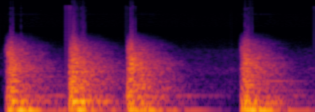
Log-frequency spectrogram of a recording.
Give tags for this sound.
doumbek percussion

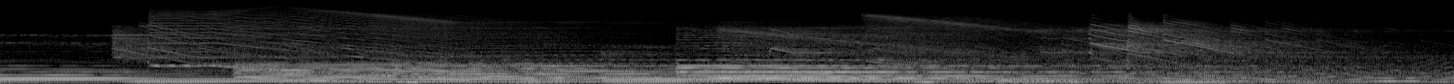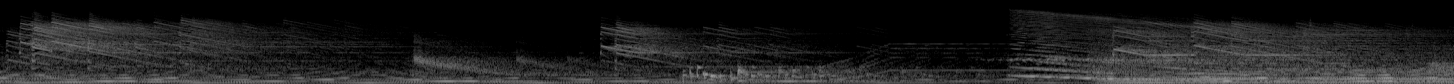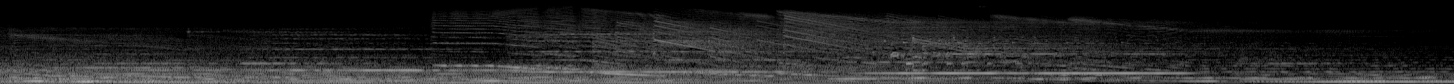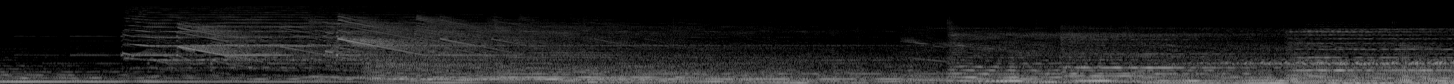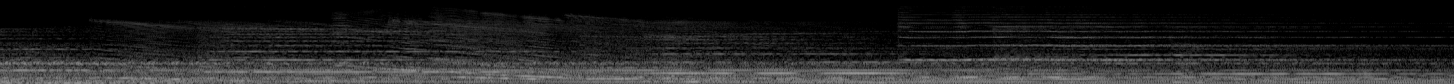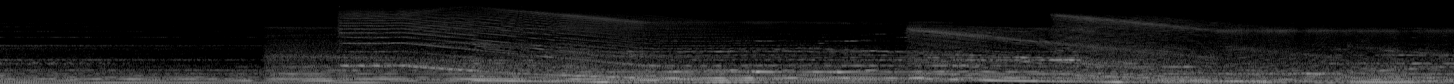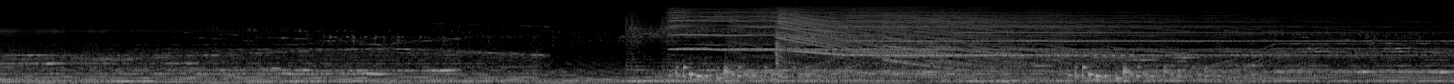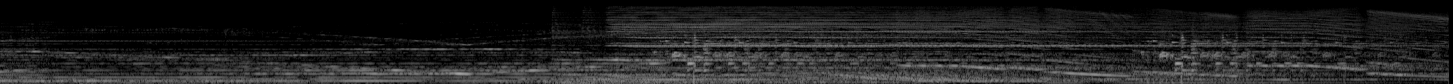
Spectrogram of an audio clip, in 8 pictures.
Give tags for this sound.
zapping falling

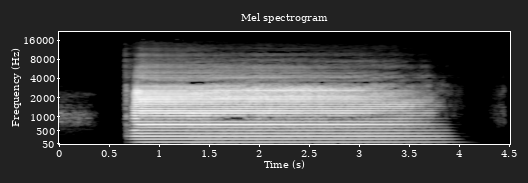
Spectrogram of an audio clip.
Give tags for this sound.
neumann-U87 good-sounds sax single-note multisample baritone Gsharp3

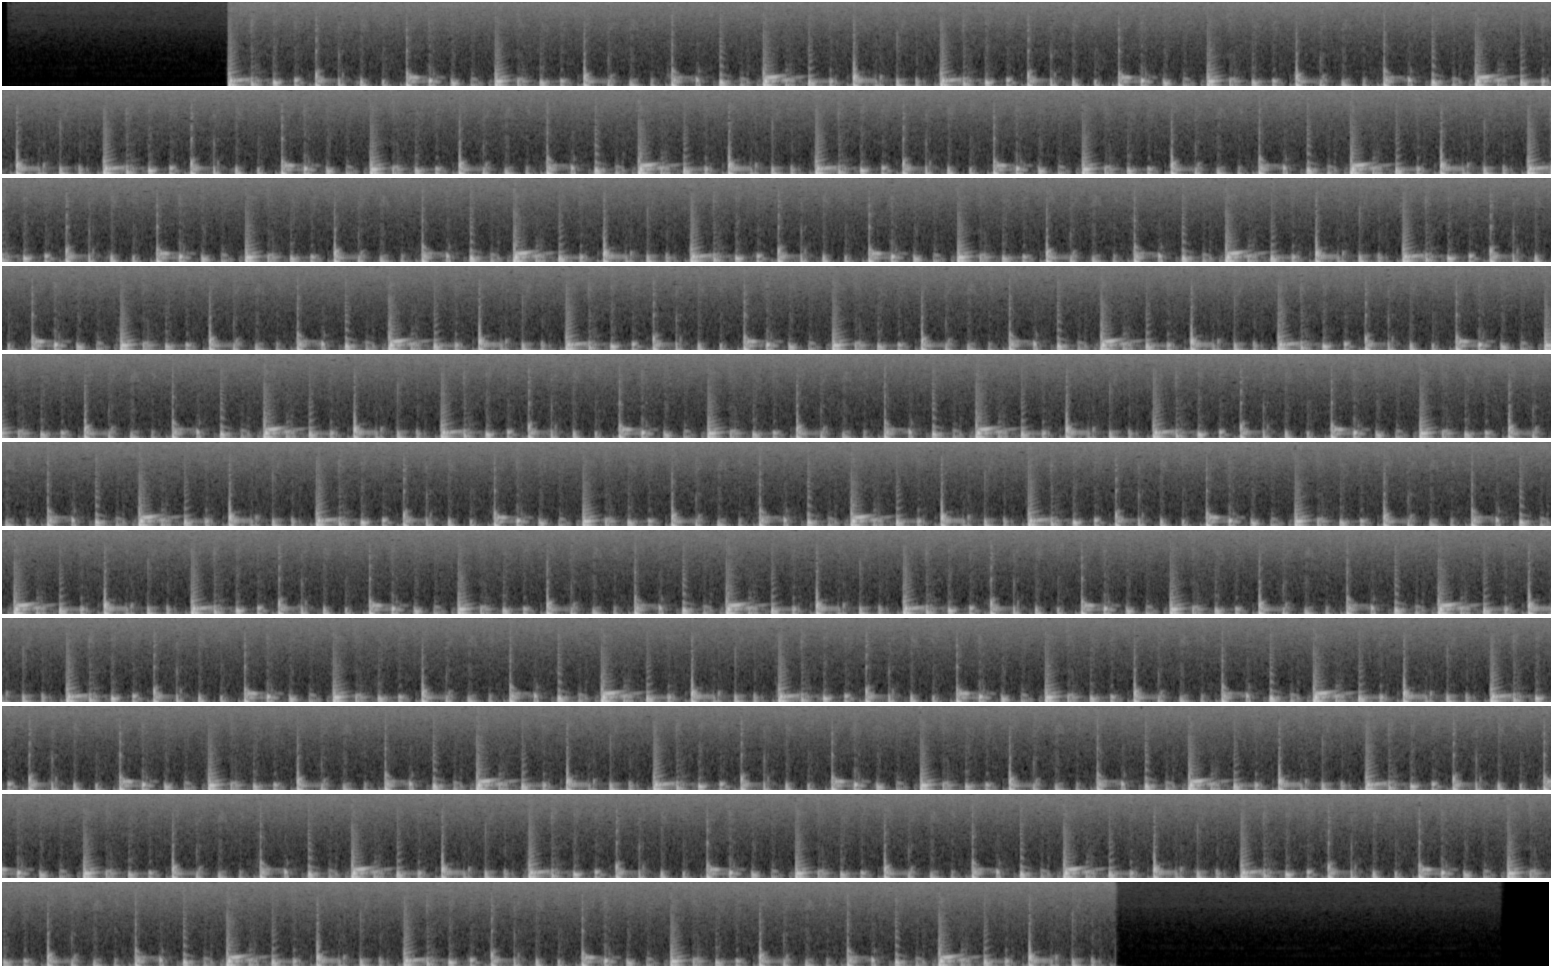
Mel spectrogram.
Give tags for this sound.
bass beat effects heart processed

